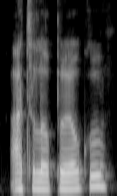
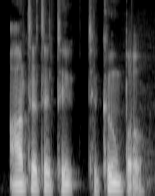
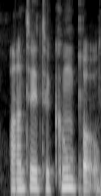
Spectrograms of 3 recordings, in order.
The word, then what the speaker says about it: Antetokounmpo: Of the I don't know how to pronounce their last name, Atelopoulos, something like that. Their last name, Giannis Antetokounmpo. Antetokounmpo.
